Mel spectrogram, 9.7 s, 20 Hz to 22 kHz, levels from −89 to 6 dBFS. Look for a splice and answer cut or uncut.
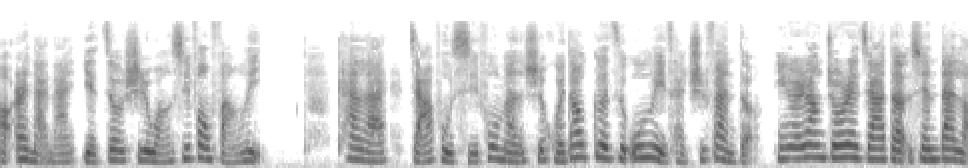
cut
